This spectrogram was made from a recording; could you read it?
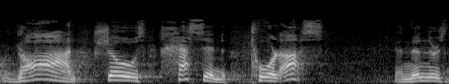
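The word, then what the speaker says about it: chesed (חסד): Now, the Old Testament word for this kind of love is a word pronounced chesed.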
